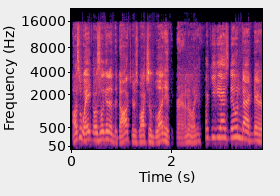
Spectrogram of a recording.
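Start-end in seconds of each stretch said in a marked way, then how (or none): 2.5-3.8 higher-pitched indignant question; retold alarmed protest. Patient retelling his challenge to the doctors, alarmed protest. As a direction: re-enact startled protest, pitch lifted.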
